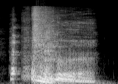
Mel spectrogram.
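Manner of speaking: sneeze. Real, not acted. Sneezing fit while gaming.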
